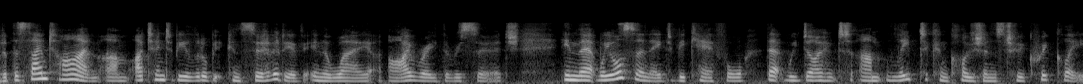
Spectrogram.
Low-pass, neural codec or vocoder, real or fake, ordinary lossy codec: 7.2 kHz; codec, 16 kHz in and 24 kHz out, 0.6 kbps, FocalCodec, streaming, 4096 codes; fake; AAC, 32 kbps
